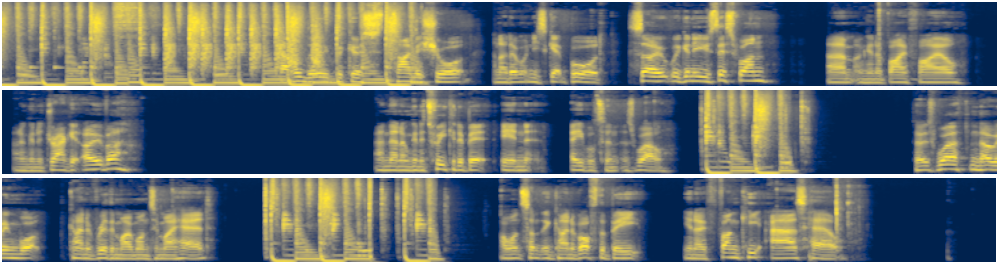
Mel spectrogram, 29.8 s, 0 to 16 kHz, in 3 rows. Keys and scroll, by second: 2.6 space, 4.2 space, 17.0 space, 22.6 space, 24.2 space, 28.3 BackSpace.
